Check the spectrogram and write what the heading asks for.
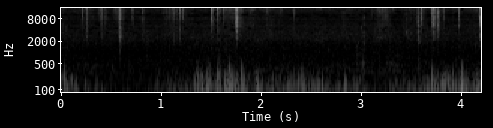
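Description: Close-up chewing of roasted cashew nuts and boiled cassava: irregular crunchy clicks over low thumping sounds close to the microphone.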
